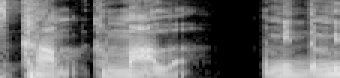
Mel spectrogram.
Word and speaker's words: Kamala: this election all right the Democratic nominee Mrs Camala Harris no excuse me yeah c Kamala I think it's Kam Kamala let me let me pronunciate it correctly Kamala Harris all right she was a great representation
